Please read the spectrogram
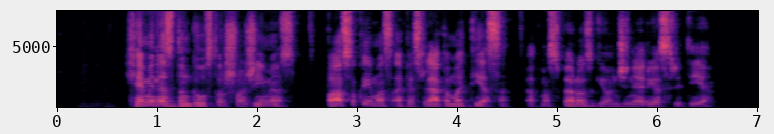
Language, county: Lithuanian, Vilnius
